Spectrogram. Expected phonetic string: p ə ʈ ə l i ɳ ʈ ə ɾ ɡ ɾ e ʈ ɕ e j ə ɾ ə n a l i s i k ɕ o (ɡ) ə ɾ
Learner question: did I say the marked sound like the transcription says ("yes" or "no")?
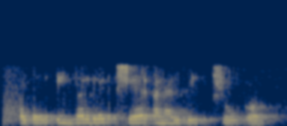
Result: no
